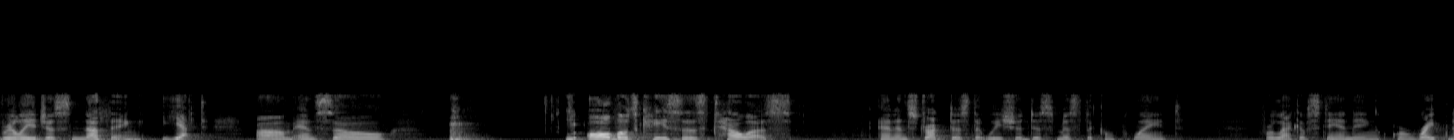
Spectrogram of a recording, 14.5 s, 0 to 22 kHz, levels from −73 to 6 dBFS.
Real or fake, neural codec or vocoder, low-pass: real; none; 7.2 kHz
